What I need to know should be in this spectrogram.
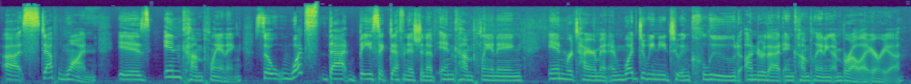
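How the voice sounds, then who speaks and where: A woman hosting an interview about financial planning, upbeat and quick to laugh. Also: low voice, big pitch swings. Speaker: host.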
